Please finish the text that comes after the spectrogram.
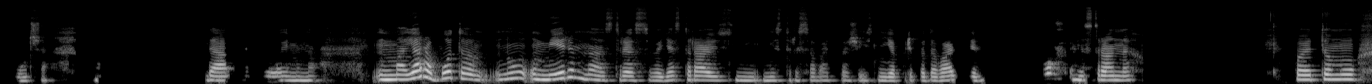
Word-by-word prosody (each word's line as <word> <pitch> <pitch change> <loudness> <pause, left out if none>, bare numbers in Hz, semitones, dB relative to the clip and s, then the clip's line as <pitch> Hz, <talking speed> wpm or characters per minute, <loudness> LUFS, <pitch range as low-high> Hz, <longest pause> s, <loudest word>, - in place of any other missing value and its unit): лучше, 170 +2 -9 0.5
м. - - -9 1.1
Да, 195 -1 +2
на 200 0 -8
тело 185 -1 -4
именно. 185 0 -2 0.5
Моя 225 +7 +6
работа, 285 -5 +4 0.2
ну, 270 +5 0
умеренно 235 -1 +3
стрессовая. 190 -1 -3
Я 190 +2 -2
стараюсь 195 -1 -2
н 185 -1 -3
не 180 0 -3
стрессовать 185 0 -10
по 190 - -9
жизни. 180 0 -6
Я 175 - +1
преподаватель 180 +2 -3 0.7
языков 255 0 -3
иностранных. 200 -1 0 1.5
Поэтому 230 +1 +3
195 Hz, 100 wpm, -23 LUFS, 185-225 Hz, 1.5 s, Моя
